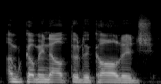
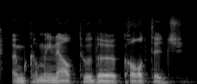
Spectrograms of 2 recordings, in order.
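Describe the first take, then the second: First: Thick Russian accent attempt, Arnold-ish; mock Russian accent, first try. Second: Lower, softer Russian accent retry; second go at a Russian accent, still Arnold-like; Russian accent, second attempt, a bit quieter. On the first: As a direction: try it as a Russian hockey player. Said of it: "Like, in a Russian accent?". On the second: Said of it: "still was a little too Arnold". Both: Shown as a demonstration.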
